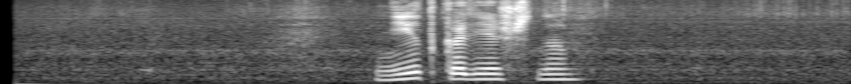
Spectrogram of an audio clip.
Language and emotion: Russian, neutral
